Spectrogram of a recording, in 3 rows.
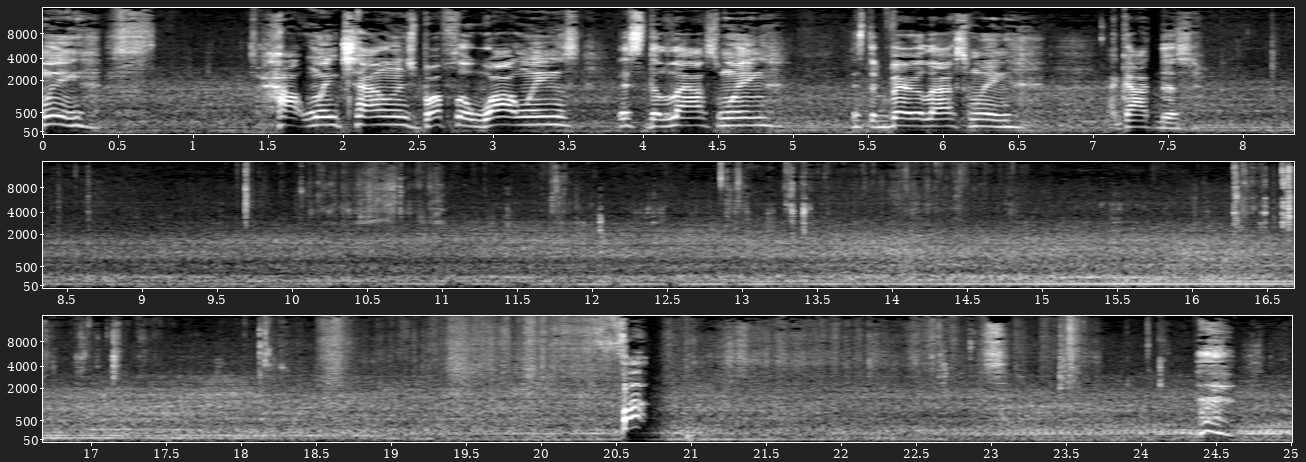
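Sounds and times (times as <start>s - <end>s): car engine idling: 6.2s - 25.0s
chewing and biting: 9.6s - 24.3s.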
